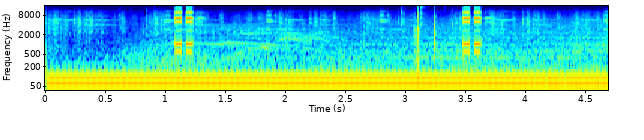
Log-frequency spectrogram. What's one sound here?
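A short electronic chime rings twice.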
